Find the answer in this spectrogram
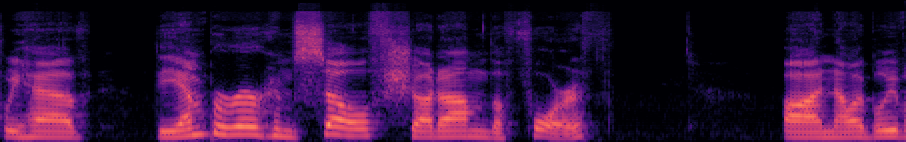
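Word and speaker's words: Shaddam: walken is playing emperor chatham shadom i think it's shadow in the in the lynch movie it's pronounced shadow shot him paul you have got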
